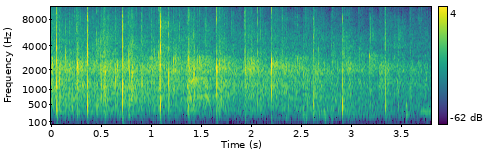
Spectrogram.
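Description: audience clapping hands

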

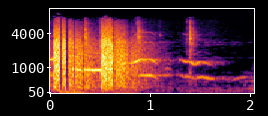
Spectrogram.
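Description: gunshot

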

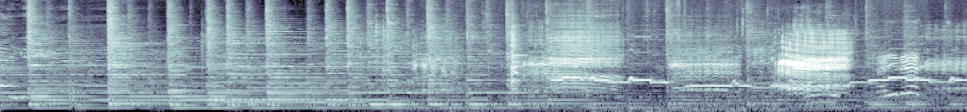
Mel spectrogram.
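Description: sheep bleating

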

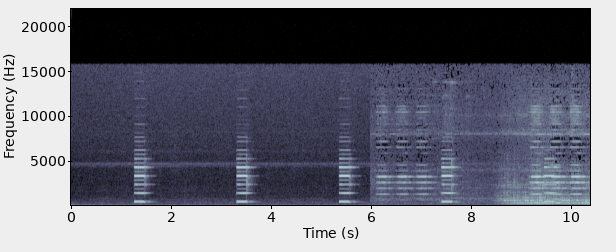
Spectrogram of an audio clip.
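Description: phone ringing

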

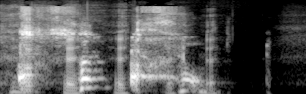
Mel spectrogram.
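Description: cough

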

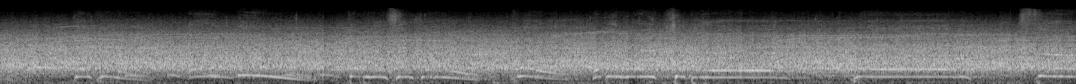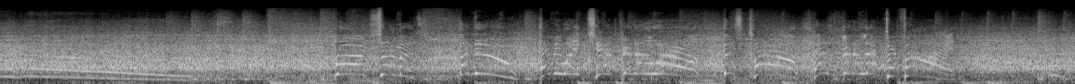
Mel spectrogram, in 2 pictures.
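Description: arena crowd cheering wildly

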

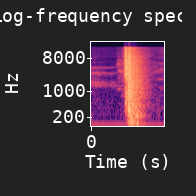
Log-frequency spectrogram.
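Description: door slamming shut

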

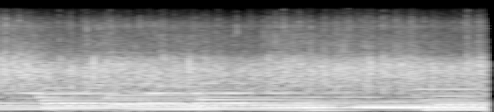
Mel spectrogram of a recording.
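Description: audience clapping

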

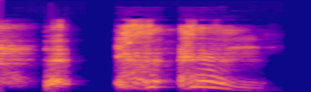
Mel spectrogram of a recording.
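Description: throat clearing cough

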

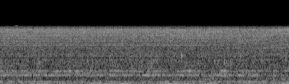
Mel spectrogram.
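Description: water running

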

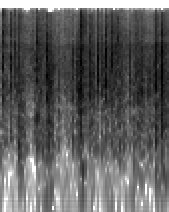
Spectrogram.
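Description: paper being crinkled

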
